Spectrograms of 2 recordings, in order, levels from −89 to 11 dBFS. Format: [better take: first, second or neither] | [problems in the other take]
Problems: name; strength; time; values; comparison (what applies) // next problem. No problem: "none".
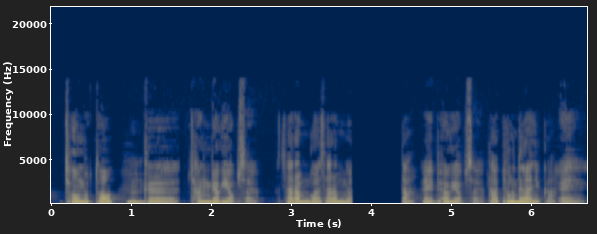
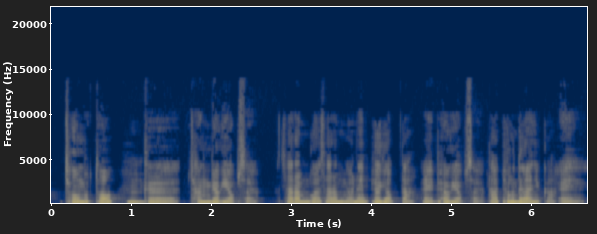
second | audio cutting out; at 4 s for 0.5 s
